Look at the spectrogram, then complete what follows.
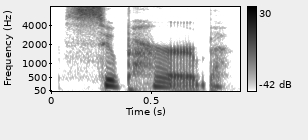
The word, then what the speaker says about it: superb: It's the word superb. Su perb. Stress on the second part again.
